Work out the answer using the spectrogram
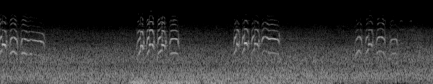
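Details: Adult black oystercatchers feeding young utter shrill, ringing whistles, an opening stretched note followed by three quick stuttering bursts, against continuous surf noise.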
